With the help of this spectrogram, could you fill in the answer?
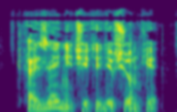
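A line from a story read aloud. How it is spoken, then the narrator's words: Gloomy. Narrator (Russian): сказала мрачно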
